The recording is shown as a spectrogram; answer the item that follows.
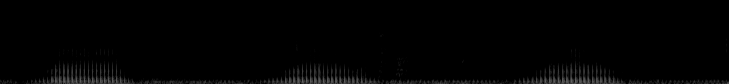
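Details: Sleeping tuxedo rescue cat snoring indoors: three long, low, rumbling breaths with a faint purring texture, each lasting about a second and repeating roughly every two and a half seconds, with quiet between them.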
